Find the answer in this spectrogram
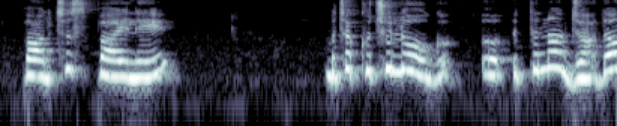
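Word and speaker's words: Pontius Pilate: हो सकता है आपकी टीचर उसका पॉन्टियस पिलाटे पढ़े, पर ये है पॉन्टियस पाइले, ठीक है, पॉन्टियस पाइले।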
